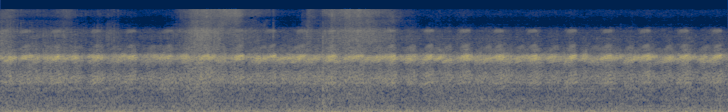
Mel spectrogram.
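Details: Many frogs croaking at once, a bright insistent trill repeated about three times per second, layered thickly over faint rumbling background noise.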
